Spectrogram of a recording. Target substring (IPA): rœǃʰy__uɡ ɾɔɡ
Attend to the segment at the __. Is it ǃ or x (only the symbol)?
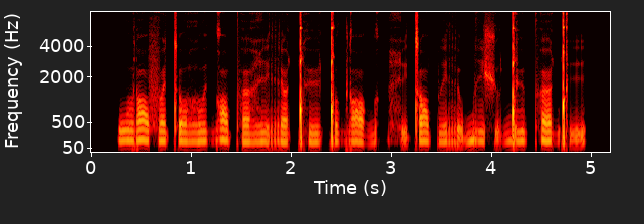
ǃ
